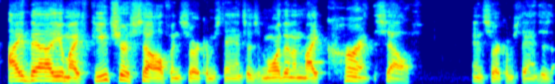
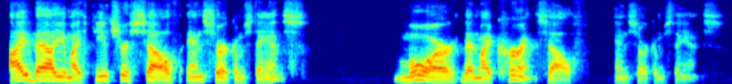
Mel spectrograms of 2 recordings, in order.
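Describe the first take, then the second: First: It is said at a normal pace. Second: It is said more slowly.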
